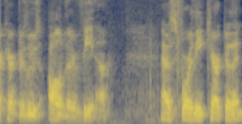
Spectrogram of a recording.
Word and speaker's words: Vita: I think it's pronounced the same way as the PlayStation VA. the handheld from back the Sony handheld back from like 2009 to 2011 era.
